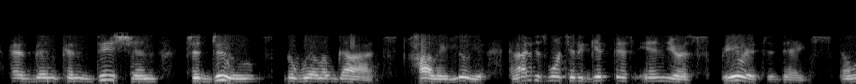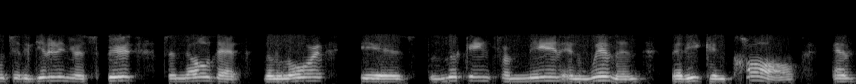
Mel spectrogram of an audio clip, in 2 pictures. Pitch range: 135-190 Hz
